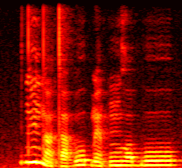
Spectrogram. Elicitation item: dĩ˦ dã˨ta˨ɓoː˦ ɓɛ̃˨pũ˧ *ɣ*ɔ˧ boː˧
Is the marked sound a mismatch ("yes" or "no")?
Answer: no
